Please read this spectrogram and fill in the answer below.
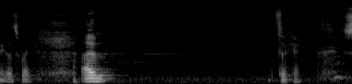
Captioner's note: phone chimes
